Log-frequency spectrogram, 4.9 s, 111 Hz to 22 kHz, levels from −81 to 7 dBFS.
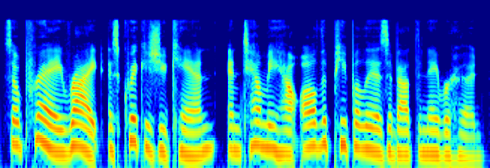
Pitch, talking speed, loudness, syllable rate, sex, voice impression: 195 Hz, 230 wpm, -19 LUFS, 5.2 syllables/s, female, feminine, adult-like, tensed, powerful, clear, slightly fluent, intellectual, elegant, lively, slightly strict, sharp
